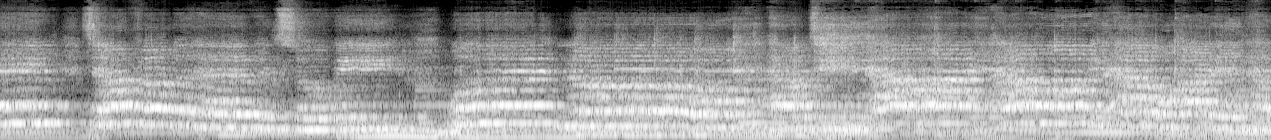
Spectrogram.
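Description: A children's choir singing a worship song together with instrumental accompaniment.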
